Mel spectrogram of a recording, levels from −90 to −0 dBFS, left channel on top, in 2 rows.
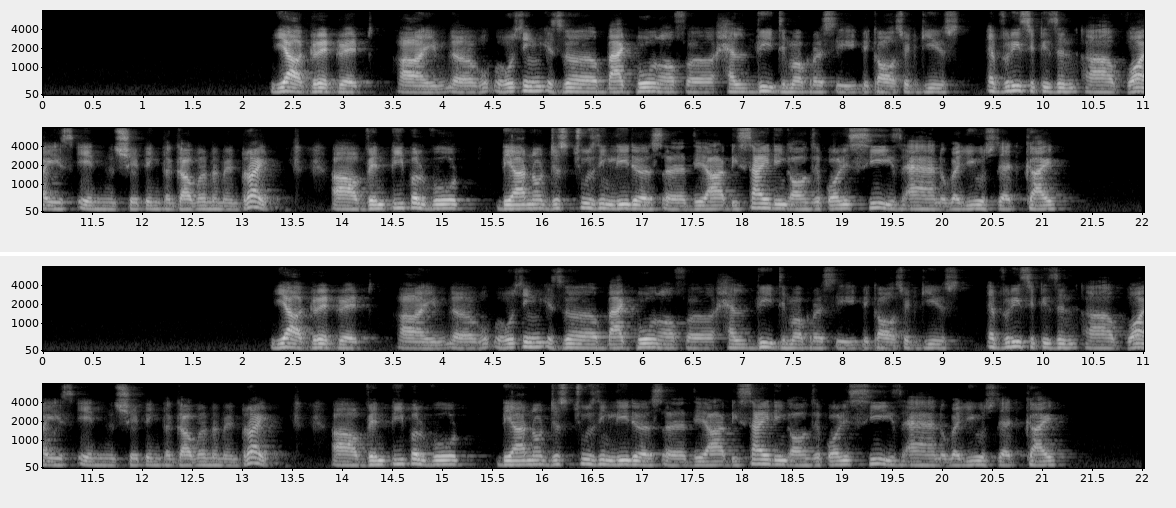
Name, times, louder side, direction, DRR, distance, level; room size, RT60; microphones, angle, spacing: voice 1, 2.3-3.2 3.6-9.2 9.4-13.3 13.7-15.2 15.6-21.1, left 3 dB, 30° left, 17 dB, 0.6 m, -30 dB
25.0 x 8.9 x 4.2 m, 0.42 s
head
